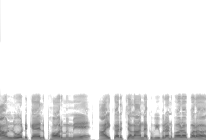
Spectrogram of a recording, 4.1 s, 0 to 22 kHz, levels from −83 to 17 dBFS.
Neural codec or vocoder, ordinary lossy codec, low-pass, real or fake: none; none; 7.2 kHz; real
